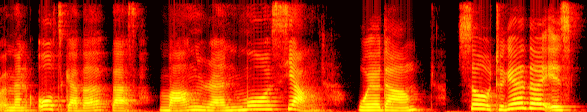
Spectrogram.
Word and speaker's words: 盲人: 盲人, so that's 盲人. Good pronunciation.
